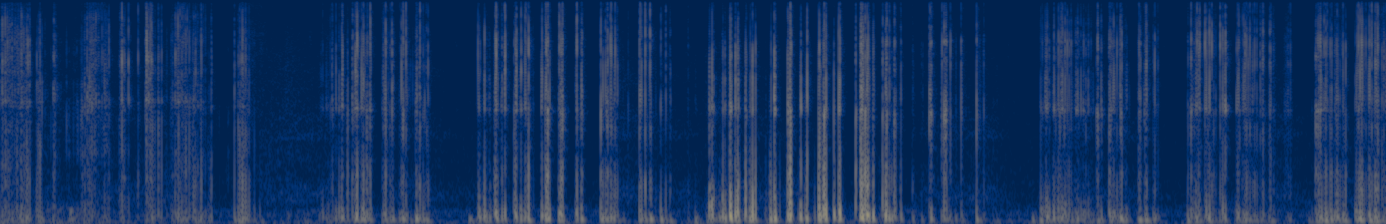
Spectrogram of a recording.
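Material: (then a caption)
Plastic. Fingernails scratch the textured face of a small, solid white plastic rice paddle in quick, dense bursts of strokes separated by brief pauses. The scratching is dry and broadband, with a bright, hissy top and a soft low rub underneath, each stroke dying away at once.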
